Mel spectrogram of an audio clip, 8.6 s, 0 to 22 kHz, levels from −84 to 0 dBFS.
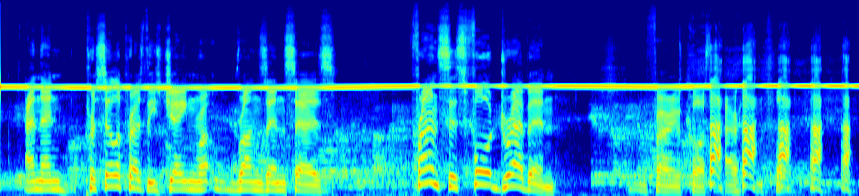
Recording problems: squashed, flat; heavily
high-pitched whine; loud; throughout; 3.5 kHz, 3 dB above the speech
voice in the background; noticeable; throughout; 15 dB below the speech

